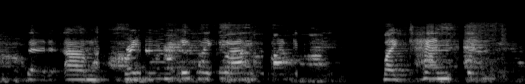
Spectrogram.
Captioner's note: distortion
